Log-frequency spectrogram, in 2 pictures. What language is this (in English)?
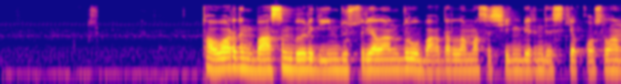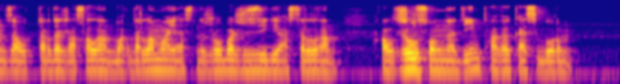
Kazakh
